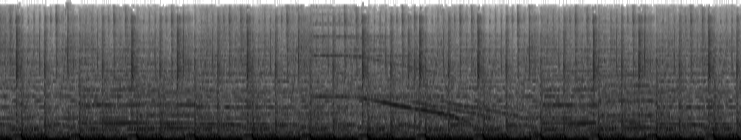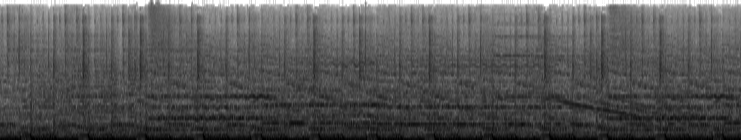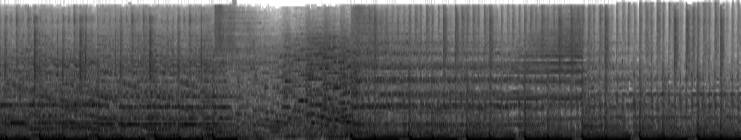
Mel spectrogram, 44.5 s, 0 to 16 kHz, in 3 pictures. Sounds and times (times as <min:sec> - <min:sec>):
Background music: 0:00.0 - 0:44.4
Video game music: 0:00.0 - 0:44.4.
